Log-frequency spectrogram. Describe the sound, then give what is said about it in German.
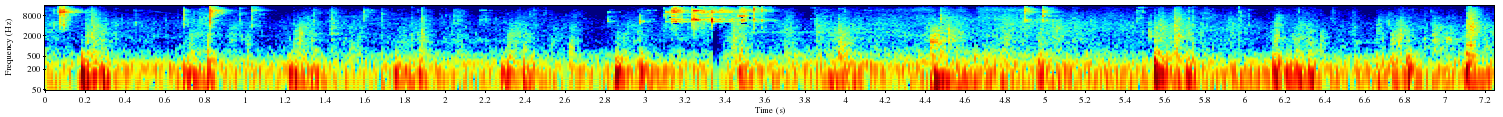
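Keys clink and jangle as a train driver pulls out a key at the front driver's cab of a train. Several short metallic rattles and clicks sit over a low, steady rumble. “Schon mal den Schlüssel zücken.”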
